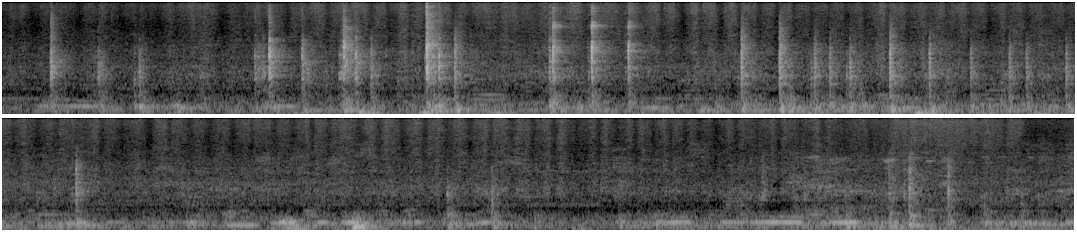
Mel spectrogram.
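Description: A rolled gauze bandage rubbed back and forth over the plastic control panel of a washing machine: a run of quick, irregular scrubbing strokes and scuffs.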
